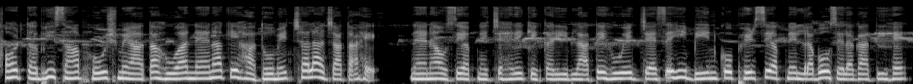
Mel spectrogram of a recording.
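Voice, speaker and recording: A woman narrating an animated story in a steady storytelling cadence. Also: sits high, slight background noise.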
